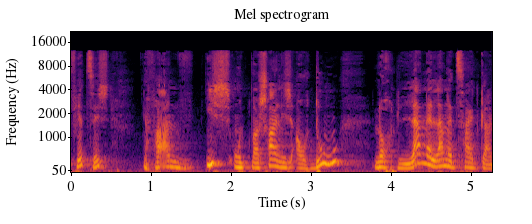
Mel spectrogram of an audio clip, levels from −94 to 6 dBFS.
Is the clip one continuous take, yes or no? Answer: yes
